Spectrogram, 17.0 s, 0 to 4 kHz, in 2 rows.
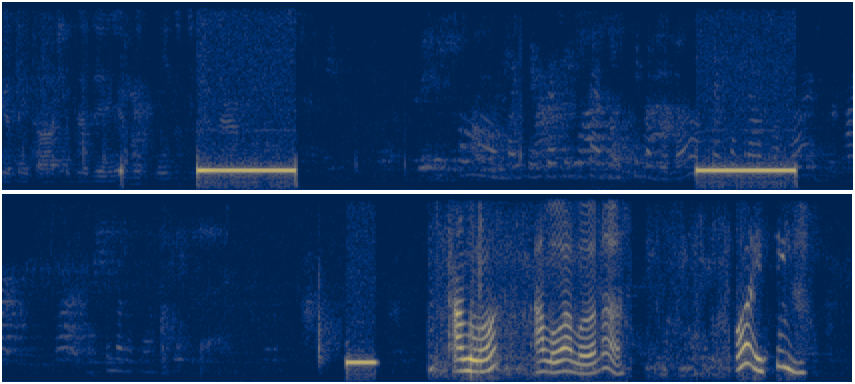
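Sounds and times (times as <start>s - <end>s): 
telephone busy signal: 2.0s - 3.0s, 7.0s - 8.0s, 12.0s - 12.3s
speech: 13.0s - 14.8s, 15.8s - 16.6s.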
